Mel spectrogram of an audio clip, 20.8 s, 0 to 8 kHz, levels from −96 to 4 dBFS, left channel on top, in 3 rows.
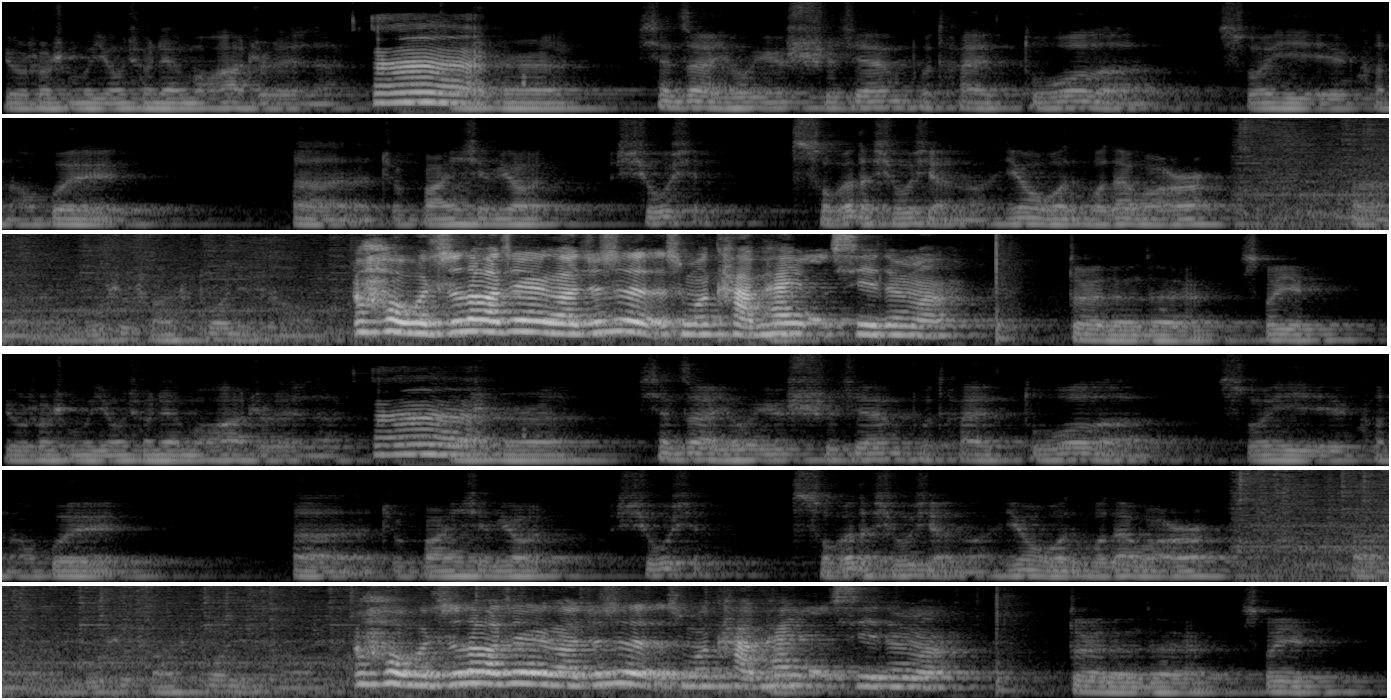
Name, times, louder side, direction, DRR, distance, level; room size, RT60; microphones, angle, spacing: voice 1, 0.0-1.7 2.2-2.9 3.2-5.8 6.1-7.6 8.4-9.7 10.0-10.5 10.9-13.0 13.7-15.6 17.7-17.9 19.2-20.4, left 1 dB, 20° left, 0.6 m, -49 dB
voice 2, 1.9-2.4 15.6-18.7, left 5 dB, 75° left, 0.4 m, -30 dB
sound 1, 13.1-18.9, right 2 dB, 30° right, 1.9 m, -59 dB
10.5 x 5.9 x 5.0 m
head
